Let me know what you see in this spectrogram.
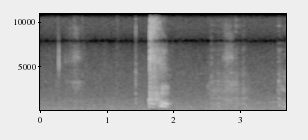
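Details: A single sharp, explosive sneeze burst against soft room noise; sneezing.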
